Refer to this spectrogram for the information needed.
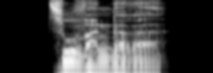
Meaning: inflection of zuwandern: 1. first-person singular dependent present 2. first/third-person singular dependent subjunctive I
- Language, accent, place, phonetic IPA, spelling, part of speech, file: German, Germany, Berlin, [ˈt͡suːˌvandəʁə], zuwandere, verb, De-zuwandere.ogg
